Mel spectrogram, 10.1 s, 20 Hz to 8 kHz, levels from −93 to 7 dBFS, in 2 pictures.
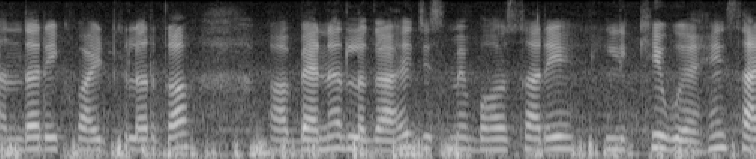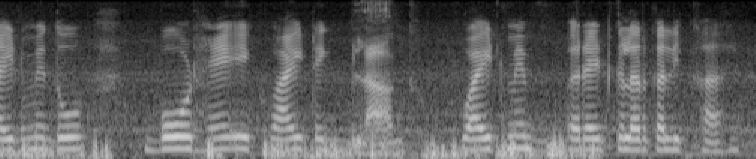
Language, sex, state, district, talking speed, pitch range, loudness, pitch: Hindi, female, Bihar, Jamui, 180 wpm, 195-220 Hz, -21 LUFS, 205 Hz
